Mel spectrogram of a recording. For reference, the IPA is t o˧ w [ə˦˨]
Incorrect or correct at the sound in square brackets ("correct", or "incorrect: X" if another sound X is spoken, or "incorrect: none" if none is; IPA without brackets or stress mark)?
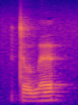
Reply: incorrect: ə˦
